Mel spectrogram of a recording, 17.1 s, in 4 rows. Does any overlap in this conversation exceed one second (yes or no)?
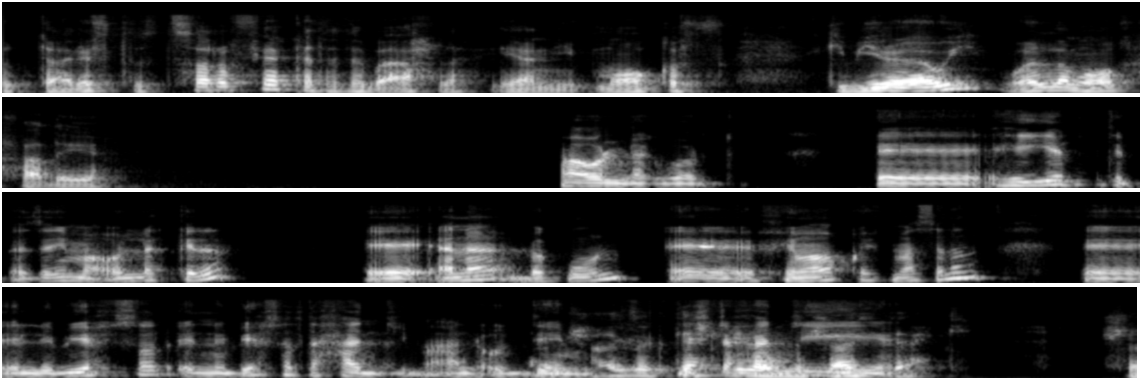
yes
